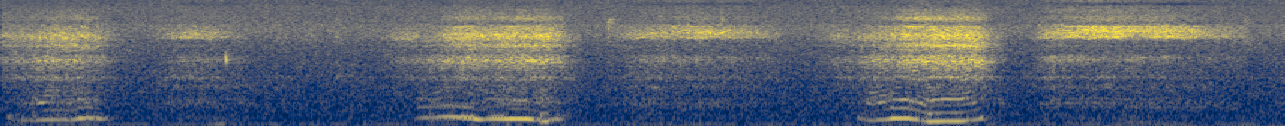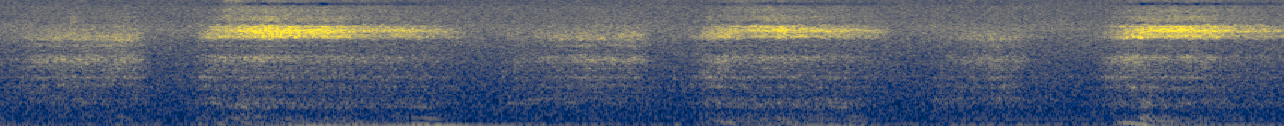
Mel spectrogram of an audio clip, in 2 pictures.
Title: Snoring sounds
